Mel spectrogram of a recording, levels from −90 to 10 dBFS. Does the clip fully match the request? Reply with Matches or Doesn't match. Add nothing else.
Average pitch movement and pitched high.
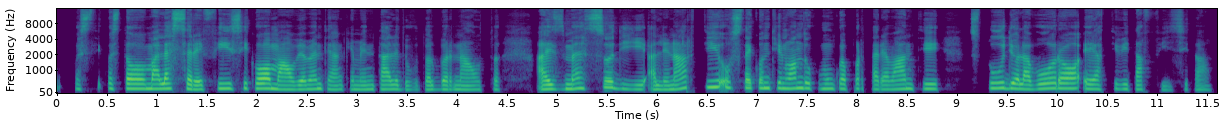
Matches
